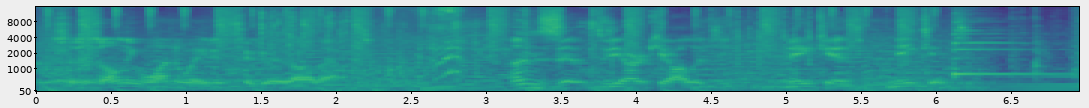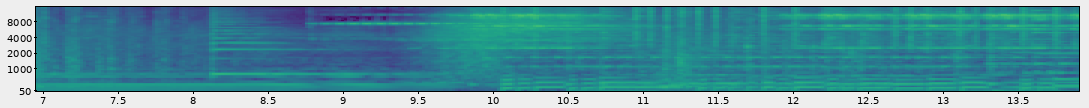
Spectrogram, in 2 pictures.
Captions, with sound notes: So there's only one way to figure it all out, unzip the archeology, make it naked. (elevator dinging) (Middle Eastern music)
